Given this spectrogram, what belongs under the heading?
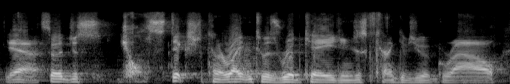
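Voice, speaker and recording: Laughing game master narrating. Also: male voice, fairly low pitch, flat delivery, moderate pace.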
